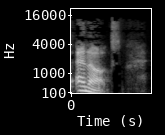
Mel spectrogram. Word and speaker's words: Enarx: So it's Enarx. It's kind of it's kind of made up, kind of pretend cod Latin.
